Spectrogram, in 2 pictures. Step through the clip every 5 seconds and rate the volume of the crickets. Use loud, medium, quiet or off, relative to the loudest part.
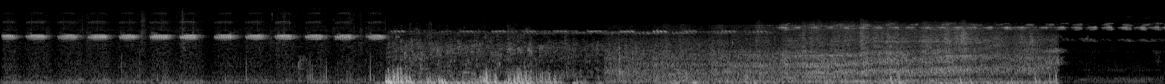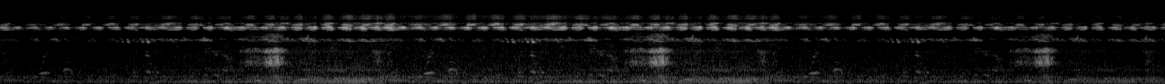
loud, medium, medium, loud, medium.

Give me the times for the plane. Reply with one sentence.
You can hear the plane from 6.0 to 10.6 s.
